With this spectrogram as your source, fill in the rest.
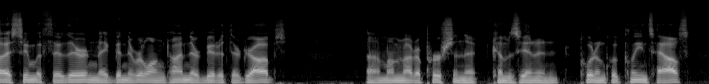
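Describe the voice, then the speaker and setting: A man's fairly low-pitched, monotone voice with flat intonation, in a dry, close sound with no echo and a very clean recording over a silent background. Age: 60s. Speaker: county attorney candidate, prosecutor. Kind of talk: candidate forum answer. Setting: church forum with audience.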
